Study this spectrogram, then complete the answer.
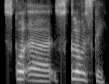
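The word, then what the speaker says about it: Skłodowska: मार मारी मारिया नहीं it's Mary स्क्लोवस्की डी is silent स्क्लोविस्की Polish language में बोलते हैं इसको हर प्लेस ऑफ़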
